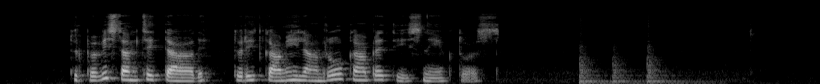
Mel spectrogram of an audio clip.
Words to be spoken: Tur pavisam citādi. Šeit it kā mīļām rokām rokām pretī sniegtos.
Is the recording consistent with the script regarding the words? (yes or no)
no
